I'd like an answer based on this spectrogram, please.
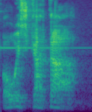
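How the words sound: It is said in a deep voice.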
